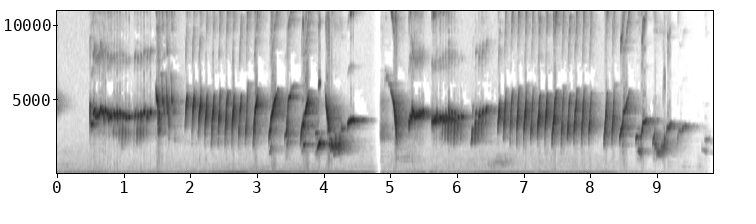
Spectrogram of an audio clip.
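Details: White-rumped shama song used as a provocation for other birds: long, fast, high sequences of buzzy repeated notes with a brief break midway, ending in softer trailing chirps.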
